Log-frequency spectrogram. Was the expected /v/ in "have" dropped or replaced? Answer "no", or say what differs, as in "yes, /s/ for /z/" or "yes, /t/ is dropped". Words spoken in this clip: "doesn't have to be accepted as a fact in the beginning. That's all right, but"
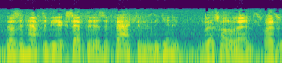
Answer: yes, /f/ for /v/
